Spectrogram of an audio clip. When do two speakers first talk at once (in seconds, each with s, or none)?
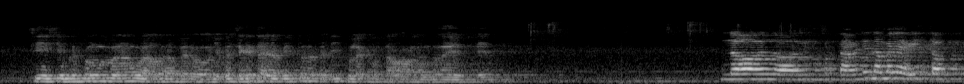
none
